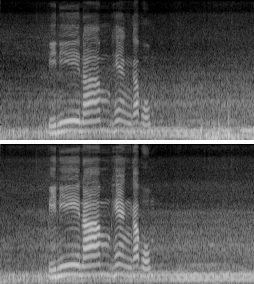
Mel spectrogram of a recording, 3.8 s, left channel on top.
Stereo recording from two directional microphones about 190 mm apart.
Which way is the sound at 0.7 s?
15° right (ahead or behind).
